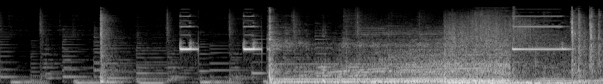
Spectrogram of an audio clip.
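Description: Toy microwave oven's electronic sounds: two short beeps, then about three seconds of steady humming running sound with a longer beep near its end.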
